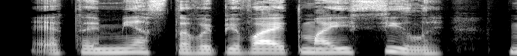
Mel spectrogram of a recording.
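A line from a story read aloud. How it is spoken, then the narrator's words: Doubtful mutter. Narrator (Russian): недоверчиво пробормотал Ян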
